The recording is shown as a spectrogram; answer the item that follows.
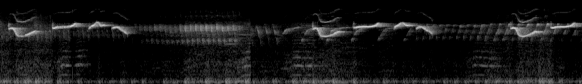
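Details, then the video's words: Lure call used to draw in wild sunbirds: sharp, very high dipping whistles in clusters, broken by a brief buzzy rattling stretch near the middle, then more dipping notes, with a low background hum. "Suara Pancingan Atau Pikat Burung Kolibri Wulung, Kaca, Jentit"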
